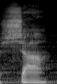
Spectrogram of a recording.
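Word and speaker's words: 者: these two Kani letters pronounced as nin and either sha or ja the second Kani is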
